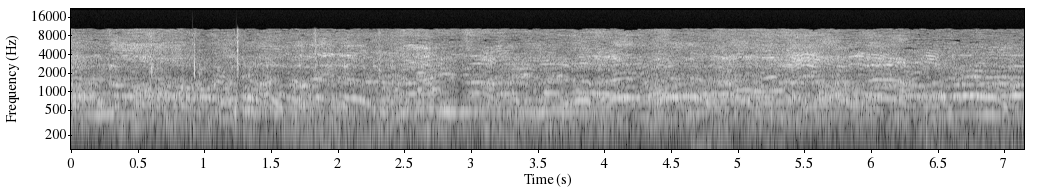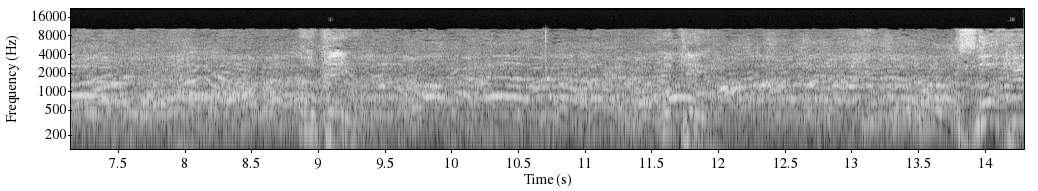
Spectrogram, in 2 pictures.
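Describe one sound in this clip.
A large crowd of men talks and shouts loudly outdoors.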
